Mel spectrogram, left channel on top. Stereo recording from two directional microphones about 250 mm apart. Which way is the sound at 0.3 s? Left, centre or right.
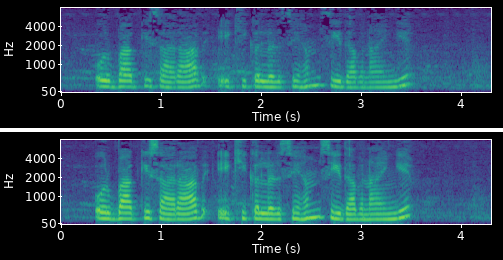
Right.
